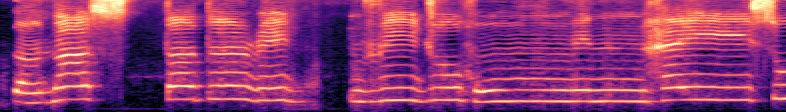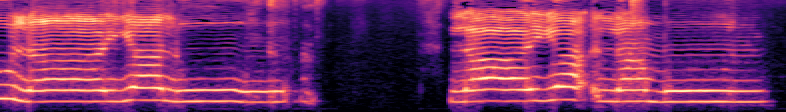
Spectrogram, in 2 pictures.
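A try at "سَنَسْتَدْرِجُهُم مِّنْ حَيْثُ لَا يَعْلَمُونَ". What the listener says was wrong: Okay, you have tried your best to recite, but there was one big word. You broke that word and started afterwards. You took breath in between. I know that because of your age, maybe you have not big breath, this time.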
